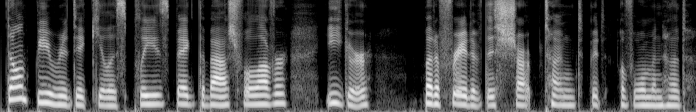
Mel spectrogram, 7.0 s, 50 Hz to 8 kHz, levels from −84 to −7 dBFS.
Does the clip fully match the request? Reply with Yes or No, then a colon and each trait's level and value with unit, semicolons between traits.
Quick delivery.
No: average, 155 wpm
